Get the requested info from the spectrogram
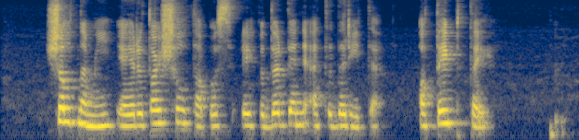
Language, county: Lithuanian, Kaunas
